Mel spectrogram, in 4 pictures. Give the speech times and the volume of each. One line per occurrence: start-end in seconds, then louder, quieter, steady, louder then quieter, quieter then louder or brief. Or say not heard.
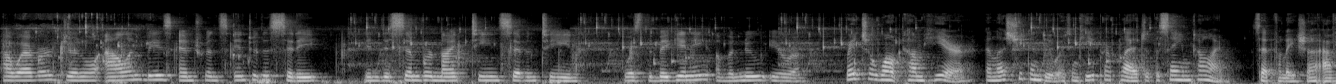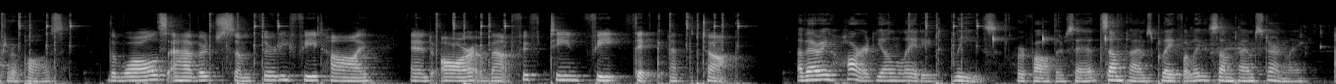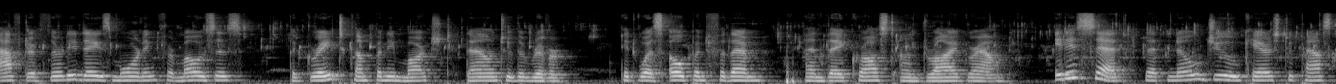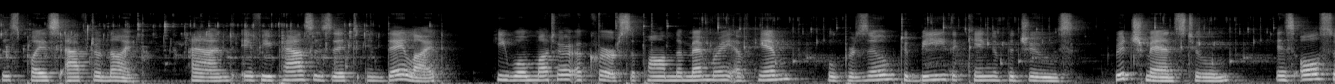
0.0-53.3 steady.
